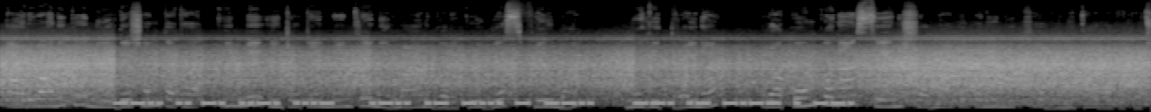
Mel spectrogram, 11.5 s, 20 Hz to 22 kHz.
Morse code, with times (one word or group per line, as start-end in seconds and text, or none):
1.1-3.3 ZINFV
3.7-5.9 LABTZ
6.3-8.5 GAYEG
